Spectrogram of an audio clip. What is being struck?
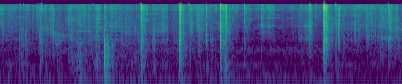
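Dyed gym chalk blocks.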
